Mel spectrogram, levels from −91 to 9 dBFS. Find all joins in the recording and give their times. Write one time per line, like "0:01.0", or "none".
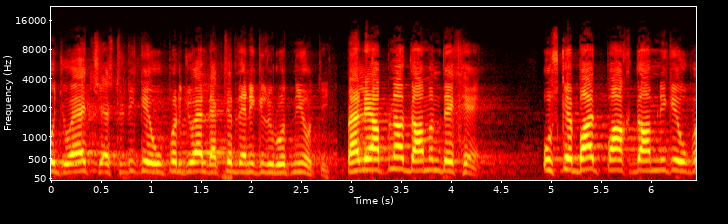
0:02.8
